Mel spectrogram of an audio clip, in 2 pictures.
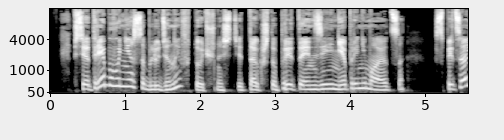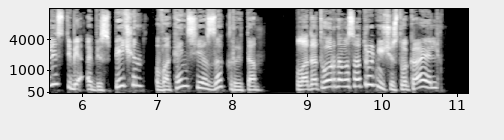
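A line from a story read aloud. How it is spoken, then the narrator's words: Openly mocking tone. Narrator (Russian): Уже откровенно насмешливым тоном пожелал незнакомец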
